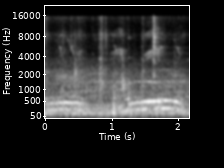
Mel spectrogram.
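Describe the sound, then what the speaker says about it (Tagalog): A stray pigeon coos softly nearby in Nueva Ecija, Philippines, two low throaty calls separated by a short pause, with faint background rustle. "May ligaw ditong kalapati, hindi sa atin yan."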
